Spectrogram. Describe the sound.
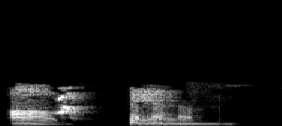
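A dog barks twice, each bark loud, drawn-out and tonal, with a clear pause between them.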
